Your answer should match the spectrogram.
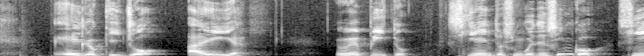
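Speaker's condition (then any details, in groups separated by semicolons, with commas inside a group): Cerebral palsy; monthly medication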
